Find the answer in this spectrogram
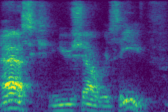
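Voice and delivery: villain voice booming, filling the whole space. Narrator voices the unseen villain answering the call to show himself; booming villain voice. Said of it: "you hear in a voice booming".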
